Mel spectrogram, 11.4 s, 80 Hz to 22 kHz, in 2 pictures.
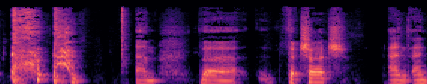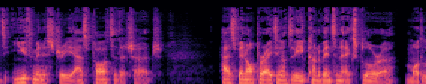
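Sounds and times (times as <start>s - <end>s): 
person coughing: 0.0s - 1.2s
speech: 1.8s - 7.9s, 8.6s - 11.3s.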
